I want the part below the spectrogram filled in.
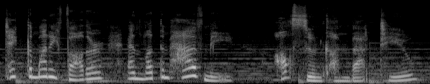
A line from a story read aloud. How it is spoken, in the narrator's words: whispered in his ear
